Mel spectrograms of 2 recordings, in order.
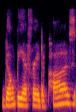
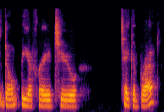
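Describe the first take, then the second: First: Said in the usual way. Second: Slow, with a long pause before take a breath. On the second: Shown as a demonstration. Coach showing the class how to slow down, slow with a pause. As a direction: drag it out, then pause and breathe. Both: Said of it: "You need to slow down".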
